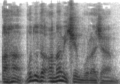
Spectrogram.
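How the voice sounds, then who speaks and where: A man's voice: fairly low pitch, sing-song, quick pace, pushed and bright, slightly rough, pitched above the performer's own voice, full character voice. A man reading an audiobook, voicing a vengeful young mother who speaks in cold, hard declarations. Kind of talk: audiobook character voice.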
